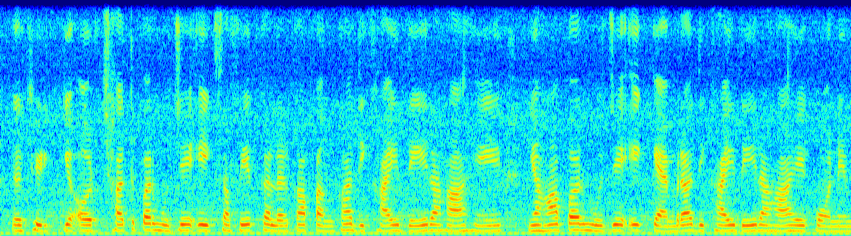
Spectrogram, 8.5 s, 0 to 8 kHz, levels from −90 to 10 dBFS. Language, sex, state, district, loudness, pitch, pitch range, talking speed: Hindi, female, Bihar, Sitamarhi, -16 LUFS, 195 Hz, 185-200 Hz, 160 wpm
